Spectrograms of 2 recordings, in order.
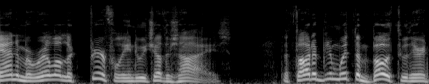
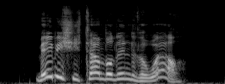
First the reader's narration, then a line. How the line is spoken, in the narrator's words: suggested Davy cheerfully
